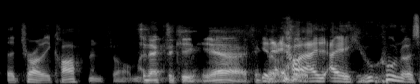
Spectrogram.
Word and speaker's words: Synecdoche: Well, I met you when you were doing Synonyche, right? The Charlie Kaufman film. Synecdoche, yeah. I think who knows how to pronounce that?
